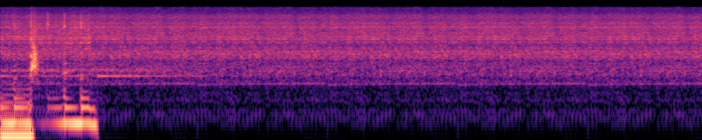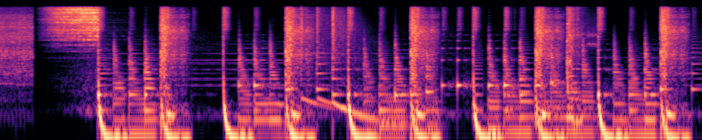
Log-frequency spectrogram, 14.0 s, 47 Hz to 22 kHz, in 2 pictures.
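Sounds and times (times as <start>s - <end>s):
music with a beat: 0.0s - 1.0s, 8.0s - 14.0s
drill-powered grinder grinding: 0.0s - 7.4s.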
